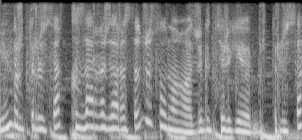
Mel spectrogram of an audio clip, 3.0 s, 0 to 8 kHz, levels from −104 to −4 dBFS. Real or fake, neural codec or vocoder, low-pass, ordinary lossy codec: real; none; 7.2 kHz; none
